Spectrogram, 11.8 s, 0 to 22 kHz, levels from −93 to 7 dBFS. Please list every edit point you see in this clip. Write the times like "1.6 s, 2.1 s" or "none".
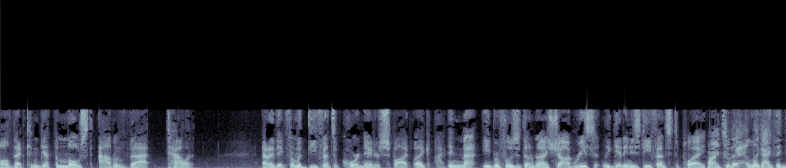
2.4 s, 8.0 s, 10.6 s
